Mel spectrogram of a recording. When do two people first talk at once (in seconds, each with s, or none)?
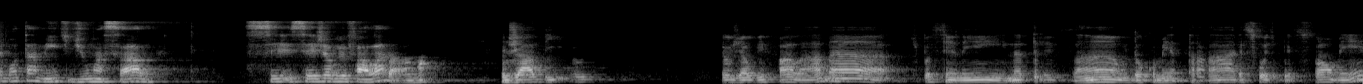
none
